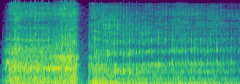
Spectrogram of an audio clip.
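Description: A tiger roars loudly in two powerful bursts, a brief gap between them, the second roar trailing off into a rumbling growl. No one speaks.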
